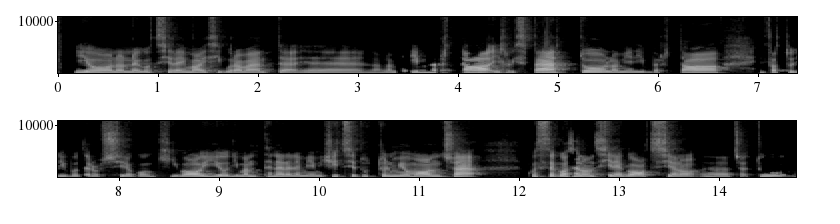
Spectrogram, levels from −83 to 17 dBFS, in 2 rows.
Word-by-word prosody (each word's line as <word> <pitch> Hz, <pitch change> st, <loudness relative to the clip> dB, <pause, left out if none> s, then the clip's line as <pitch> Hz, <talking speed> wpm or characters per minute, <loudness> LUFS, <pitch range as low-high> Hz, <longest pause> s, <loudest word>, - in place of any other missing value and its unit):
io 220 Hz, -2 st, +1 dB
non 210 Hz, 0 st, -1 dB
negozierei 215 Hz, +1 st, -3 dB
mai 215 Hz, -1 st, 0 dB
sicuramente, 210 Hz, -1 st, -2 dB
ehm, 195 Hz, 0 st, -6 dB
la 205 Hz, -, -14 dB
la -, -, -10 dB
mia 190 Hz, -, -14 dB
libertà 215 Hz, +2 st, +4 dB
il 230 Hz, -, -5 dB
rispetto, 260 Hz, +4 st, +4 dB
la 210 Hz, -3 st, -3 dB
mia 200 Hz, -1 st, -6 dB
libertà, 220 Hz, +4 st, +2 dB, 0.4 s
il 205 Hz, -, -16 dB
fatto 210 Hz, +2 st, -5 dB
di 210 Hz, -1 st, -6 dB
poter 200 Hz, 0 st, -6 dB
uscire 195 Hz, +1 st, -6 dB
con 195 Hz, -1 st, -7 dB
chi 200 Hz, +2 st, -11 dB
voglio, 230 Hz, +1 st, +3 dB
di 215 Hz, -1 st, -5 dB
mantenere 215 Hz, 0 st, -1 dB
le 205 Hz, 0 st, -3 dB
mie 200 Hz, -1 st, -6 dB
amicizie, 225 Hz, +5 st, -4 dB
tutto 230 Hz, +2 st, -6 dB
il 220 Hz, -, 0 dB
mio 210 Hz, -2 st, 0 dB
mon 225 Hz, +1 st, +3 dB
cioè 230 Hz, -1 st, +5 dB, 0.5 s
queste 235 Hz, 0 st, 0 dB
cose 245 Hz, +2 st, +3 dB
non 215 Hz, -2 st, +1 dB
si 215 Hz, +2 st, -3 dB
negoziano; 200 Hz, -1 st, +1 dB
ehm, 205 Hz, -4 st, -7 dB
cioè 205 Hz, -, -11 dB
tu 230 Hz, -2 st, -2 dB
215 Hz, 165 wpm, -23 LUFS, 200-230 Hz, 0.5 s, cioè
